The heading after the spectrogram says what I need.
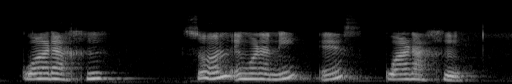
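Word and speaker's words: kuarahy: En guaraní decimos cuarajı. Cuarajı.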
